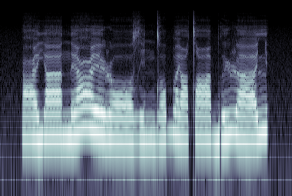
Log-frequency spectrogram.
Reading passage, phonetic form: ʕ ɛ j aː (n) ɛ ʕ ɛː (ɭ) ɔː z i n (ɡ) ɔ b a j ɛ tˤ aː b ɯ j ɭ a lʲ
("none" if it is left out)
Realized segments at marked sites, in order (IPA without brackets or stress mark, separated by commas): n, ɭ, d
